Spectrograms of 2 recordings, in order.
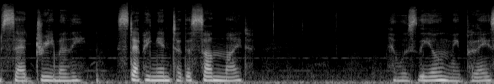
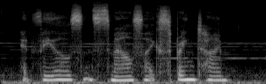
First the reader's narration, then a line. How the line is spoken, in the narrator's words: she sighed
